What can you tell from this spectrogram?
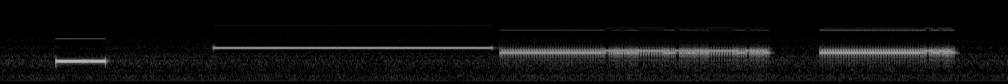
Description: Fax machine handshake, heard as a beep, a long tone and a warble.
